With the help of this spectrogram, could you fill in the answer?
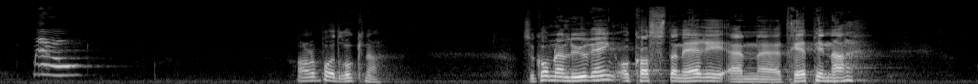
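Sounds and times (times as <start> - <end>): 
faint low hum: 0.0 - 9.7
cat meowing: 0.4 - 1.1
speech: 3.0 - 3.9, 5.2 - 8.7.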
